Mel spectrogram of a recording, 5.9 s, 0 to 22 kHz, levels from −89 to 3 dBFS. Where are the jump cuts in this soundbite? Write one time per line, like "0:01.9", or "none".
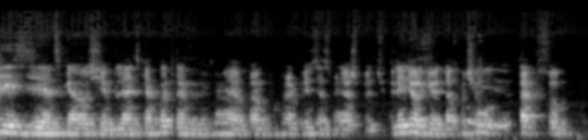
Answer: none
